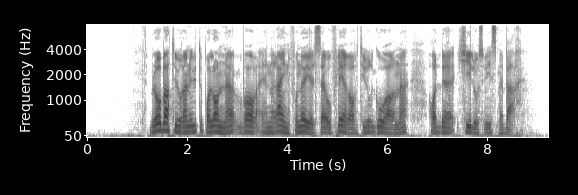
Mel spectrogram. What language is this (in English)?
Norwegian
